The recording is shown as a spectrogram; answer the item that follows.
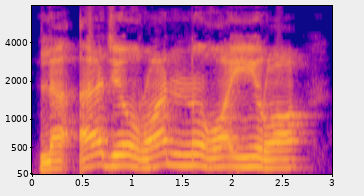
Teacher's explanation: After the tanween, the next letter is ghain. We make izhar here of noon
